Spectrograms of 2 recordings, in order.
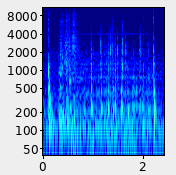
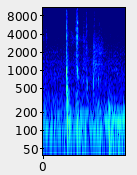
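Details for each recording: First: BMW F10 535i N55 after replacing the faulty starter with a Bosch unit: a few chimes and clicks, then a short crank that catches fast and settles into an even idle; starter engages cleanly. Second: BMW F10 535i N55, press start/stop with battery fine and dash lights on: a sharp single click then a softer one, no cranking; failing starter motor sticking, replaced with Bosch starter.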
